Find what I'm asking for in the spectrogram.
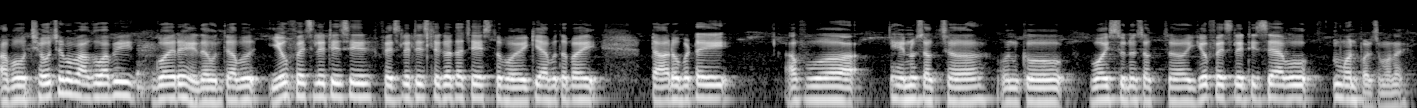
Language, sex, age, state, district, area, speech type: Nepali, male, 45-60, West Bengal, Darjeeling, rural, spontaneous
